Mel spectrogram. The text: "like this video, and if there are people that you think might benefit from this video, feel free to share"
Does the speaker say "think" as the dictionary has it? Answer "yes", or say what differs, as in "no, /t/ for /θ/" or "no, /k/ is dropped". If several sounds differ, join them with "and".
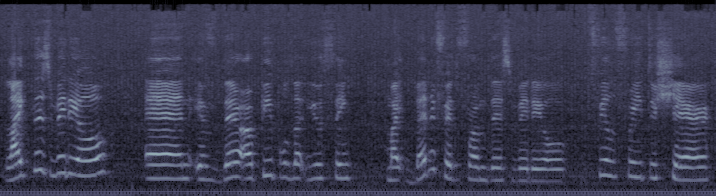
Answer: yes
